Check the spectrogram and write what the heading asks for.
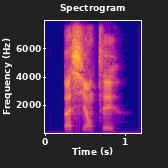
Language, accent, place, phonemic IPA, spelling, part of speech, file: French, France, Lyon, /pa.sjɑ̃.te/, patienter, verb, LL-Q150 (fra)-patienter.wav
- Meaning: 1. to be patient 2. to wait patiently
